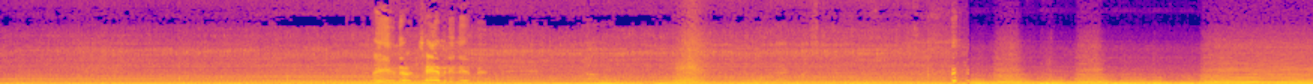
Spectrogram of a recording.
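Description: A car engine hums steadily while driving at speed on a highway.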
